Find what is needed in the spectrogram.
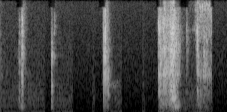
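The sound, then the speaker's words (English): Playing cards being dealt in a game, heard as a few quiet, short papery slaps and rustles spaced apart, then a longer cluster of riffling card noise near the end. “Cards are going down again.”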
